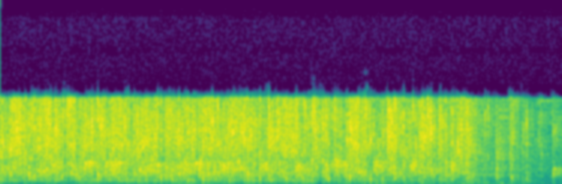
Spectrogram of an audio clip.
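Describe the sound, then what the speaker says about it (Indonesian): A studio audience of schoolchildren, teachers and parents on an Islamic charity TV show breaks into loud, dense applause that tapers off near the end. "boleh kasih tepuk tangan lagi"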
